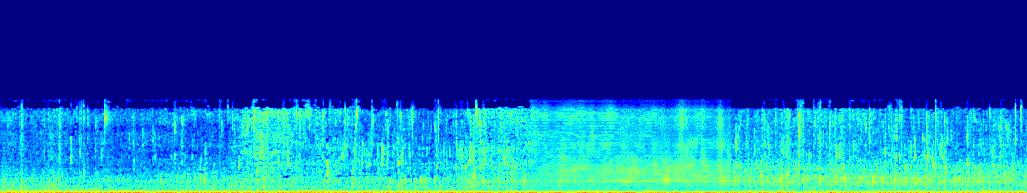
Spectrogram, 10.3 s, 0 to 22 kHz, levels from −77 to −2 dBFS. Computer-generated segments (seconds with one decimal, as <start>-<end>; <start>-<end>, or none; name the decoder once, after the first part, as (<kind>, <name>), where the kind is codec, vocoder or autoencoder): 5.3-7.3 (vocoder, Vocos)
